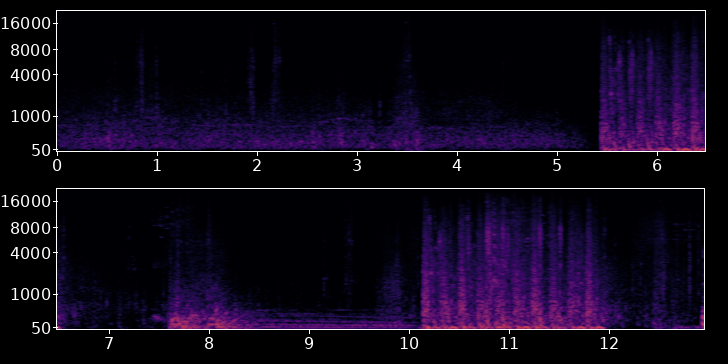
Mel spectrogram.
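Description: Shotgun blasts in Fortnite Zero Build, several loud sharp bursts cut up by pauses with game effects around them, no voices.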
